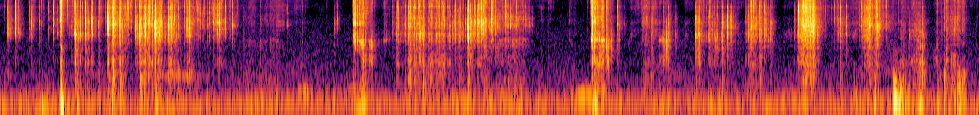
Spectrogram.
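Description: Dry soap curls are crumbled between fingertips into flakes over a pile of soap shavings. The crushing makes bright, crisp crackling and crunching in dense bursts separated by short quiet pauses, with almost no low end.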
